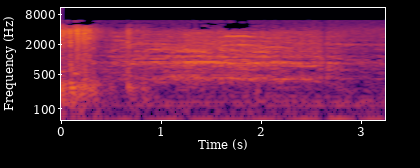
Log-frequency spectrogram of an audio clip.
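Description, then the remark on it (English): A steady, loud wash of panicked crowd noise, many voices shouting together over a deep, continuous earthquake rumble, with a heavier burst at the start and no pauses throughout, as the crowd panics and runs. “Another earthquake! It was pure providence. The crowd panicked and ran.”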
